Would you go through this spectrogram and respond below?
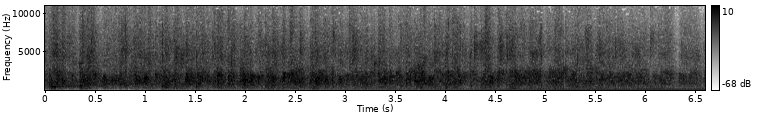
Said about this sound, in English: Please join me in a round of applause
